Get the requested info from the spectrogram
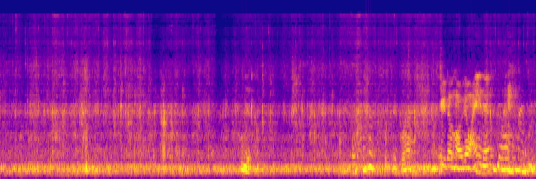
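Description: Indistinct, muffled talking of several people, with one voice becoming clearer near the end.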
